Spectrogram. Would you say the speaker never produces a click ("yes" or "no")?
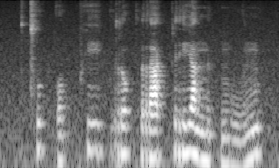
yes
